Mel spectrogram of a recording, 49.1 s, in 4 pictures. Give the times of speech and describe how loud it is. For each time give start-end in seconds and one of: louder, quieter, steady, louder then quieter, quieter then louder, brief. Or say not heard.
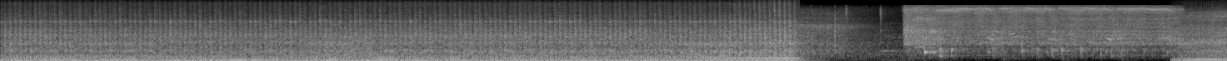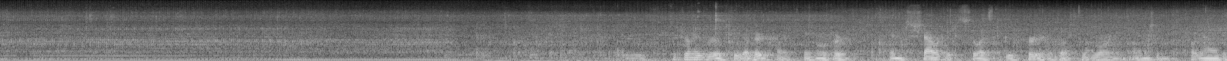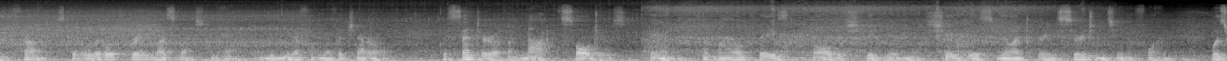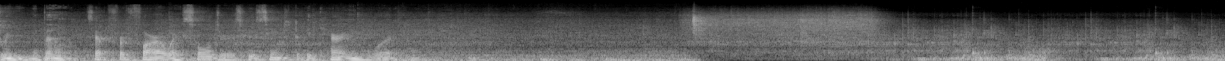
18.4-41.0 steady.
